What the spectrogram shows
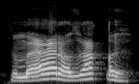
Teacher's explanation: زبان کا پچھلا حصہ اٹھتا ہے اور تالو کے نرم حصے کو مس کرتے ہوئے قاف ادا ہوتا ہے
